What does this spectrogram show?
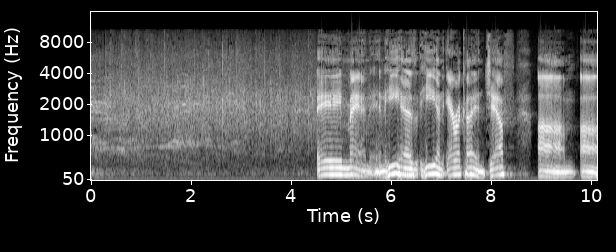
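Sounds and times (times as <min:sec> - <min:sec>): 
audience clapping: 0:00.0 - 0:06.0
speech: 0:04.6 - 0:10.1.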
